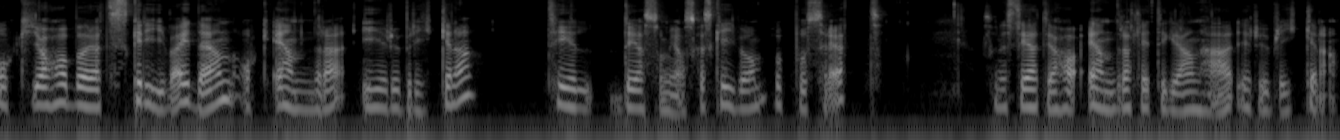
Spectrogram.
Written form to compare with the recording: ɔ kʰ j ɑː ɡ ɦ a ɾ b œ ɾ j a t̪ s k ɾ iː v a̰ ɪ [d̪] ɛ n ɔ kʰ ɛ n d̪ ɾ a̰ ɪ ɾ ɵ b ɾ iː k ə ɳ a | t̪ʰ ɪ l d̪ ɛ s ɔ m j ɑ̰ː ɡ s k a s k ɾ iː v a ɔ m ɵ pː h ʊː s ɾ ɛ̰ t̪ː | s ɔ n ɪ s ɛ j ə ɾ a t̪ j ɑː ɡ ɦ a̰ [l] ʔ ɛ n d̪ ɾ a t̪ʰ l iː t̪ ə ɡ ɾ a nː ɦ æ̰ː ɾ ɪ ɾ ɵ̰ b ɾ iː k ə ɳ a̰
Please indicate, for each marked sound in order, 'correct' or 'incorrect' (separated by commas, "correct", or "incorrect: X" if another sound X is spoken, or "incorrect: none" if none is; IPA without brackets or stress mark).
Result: correct, incorrect: ɾ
